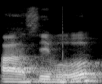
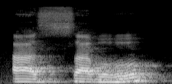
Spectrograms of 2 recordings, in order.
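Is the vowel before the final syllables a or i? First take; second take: i; a. First: The vowel after the s sound is i. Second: The vowel after the s sound is a. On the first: "wal kasri" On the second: "bil fathi"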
